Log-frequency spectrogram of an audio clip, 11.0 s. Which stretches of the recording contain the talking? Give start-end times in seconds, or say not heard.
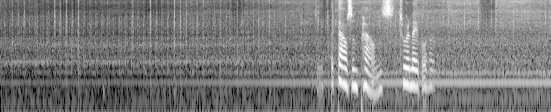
6.3-8.7.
